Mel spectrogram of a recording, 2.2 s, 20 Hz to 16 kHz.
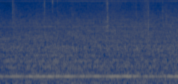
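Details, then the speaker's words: Airbus A330 engine run-up after storage, warming up while N1 and EGT are monitored: steady, even turbine roar with constant tone, no surging or popping; engine running normally. "so slowly the engine is starting to warm up you can hear the background the engine is starting"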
